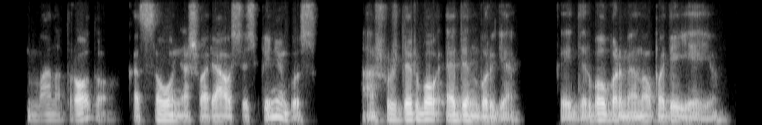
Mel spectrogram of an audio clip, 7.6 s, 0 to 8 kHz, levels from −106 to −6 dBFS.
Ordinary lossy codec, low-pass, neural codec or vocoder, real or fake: Opus, 16 kbps; 7.2 kHz; none; real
